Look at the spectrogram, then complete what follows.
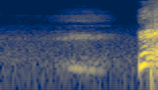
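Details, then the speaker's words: A soft rising in-breath leads into one loud explosive sneeze, cut off at the end. It is recorded outdoors by an adult who says being outside sets off their allergies, with an itchy, stuffed-up nose and repeated sneezes. "oh my nose is so stuffed up oh oh jeez oh man oh boy"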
